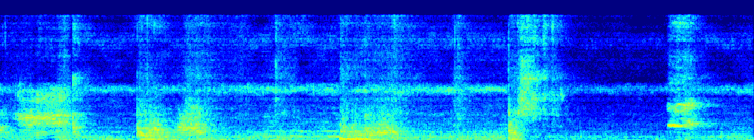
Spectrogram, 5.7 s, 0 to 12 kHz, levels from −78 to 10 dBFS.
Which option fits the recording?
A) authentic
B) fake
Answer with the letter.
B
